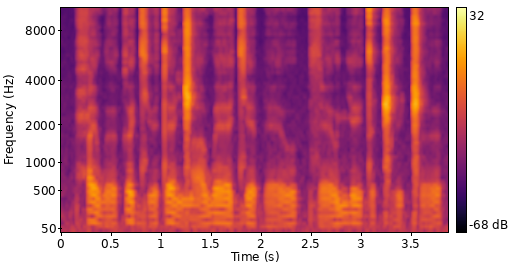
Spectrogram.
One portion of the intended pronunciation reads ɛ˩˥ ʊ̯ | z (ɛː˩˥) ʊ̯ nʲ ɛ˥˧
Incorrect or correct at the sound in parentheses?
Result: correct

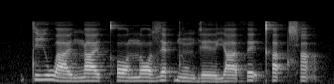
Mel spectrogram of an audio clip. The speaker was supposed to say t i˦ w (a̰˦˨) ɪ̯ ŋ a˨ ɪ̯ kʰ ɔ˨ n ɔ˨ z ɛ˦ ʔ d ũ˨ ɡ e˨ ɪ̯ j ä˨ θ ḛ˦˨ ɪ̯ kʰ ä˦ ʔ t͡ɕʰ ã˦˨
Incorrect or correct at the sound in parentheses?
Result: incorrect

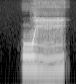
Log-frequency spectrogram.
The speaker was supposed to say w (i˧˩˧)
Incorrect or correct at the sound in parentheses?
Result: correct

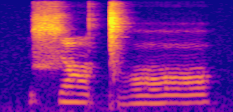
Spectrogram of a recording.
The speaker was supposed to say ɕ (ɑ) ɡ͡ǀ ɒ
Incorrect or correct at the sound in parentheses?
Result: correct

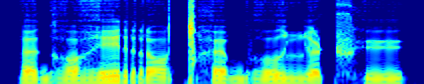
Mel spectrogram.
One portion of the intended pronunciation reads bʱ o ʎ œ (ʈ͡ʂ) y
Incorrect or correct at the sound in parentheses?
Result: incorrect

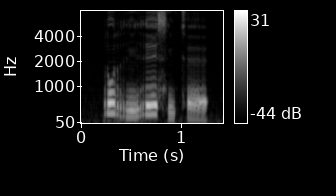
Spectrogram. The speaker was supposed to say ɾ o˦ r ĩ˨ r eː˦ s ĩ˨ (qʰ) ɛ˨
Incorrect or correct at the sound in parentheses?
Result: incorrect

